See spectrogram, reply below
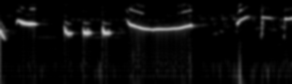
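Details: Vigorous, varied song of an Asian pied starling used as a singing lure: short whistles, three quick chips, a long dipping and rising whistled slur, then high bright notes.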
